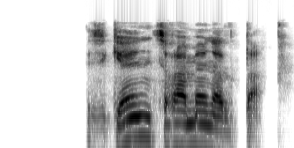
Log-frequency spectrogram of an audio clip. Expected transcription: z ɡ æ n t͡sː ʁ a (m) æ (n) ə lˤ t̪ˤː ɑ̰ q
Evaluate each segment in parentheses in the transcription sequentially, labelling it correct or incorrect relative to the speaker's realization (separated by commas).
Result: correct, correct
